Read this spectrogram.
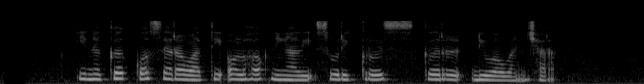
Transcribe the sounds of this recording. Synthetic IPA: ʔinəkəkɔseɾawat̪iʔɔlɔɦɔk̚niŋalisuɾikɾuskɨrdiwawaɲt͡ʃaɾa̰

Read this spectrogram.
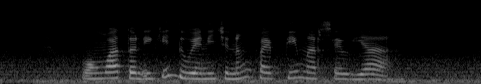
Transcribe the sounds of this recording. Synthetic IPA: wɔŋwad̪̥ɔ̤nikind̪uwenid̥ʒ̥ə̤nəŋfeb̥imarselia

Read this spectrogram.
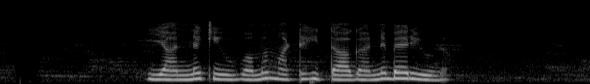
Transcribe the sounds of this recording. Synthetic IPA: janːəkiuʋaməmaʈəɦit̪aːɡanːəbæɾiuna

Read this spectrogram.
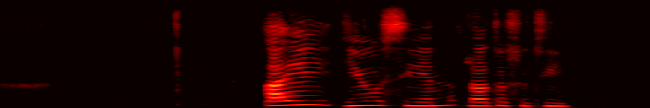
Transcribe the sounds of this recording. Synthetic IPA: ajjusienɾad̪osut͡si

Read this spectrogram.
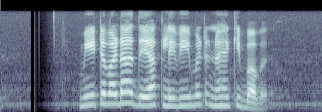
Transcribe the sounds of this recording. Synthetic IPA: miːʈəʋaɖaːd̪ejakliʋiːməʈənoɦɛkibaʋə̰

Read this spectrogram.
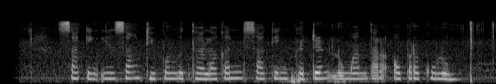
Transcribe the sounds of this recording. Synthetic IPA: sakɪŋinsaŋd̪̥i̤pʊnkəd̪̥ä̤lakənsakɪŋb̥a̤d̥a̤nlumant̪a̰ropərkulʊm

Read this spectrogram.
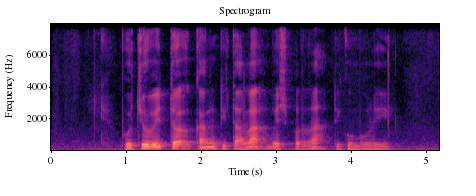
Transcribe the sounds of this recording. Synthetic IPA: b̥o̤d̥ʒ̥o̤wed̪̥ɔ̤ʔkaŋd̪̥i̤t̪alaʔwɪspərnahd̪̥i̤kumpuli

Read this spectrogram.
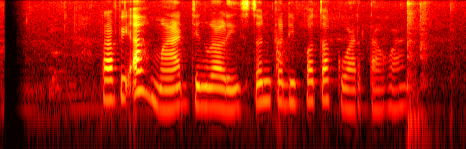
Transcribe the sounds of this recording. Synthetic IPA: rafiʔahmad̪̚d͡ʒɨŋrɔliŋst̪ɔnkədipɔt̪ɔkuwart̪awan

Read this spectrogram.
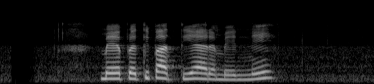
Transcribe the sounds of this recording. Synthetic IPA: mepɾət̪ipat̪ːiɛɾəmbenːe

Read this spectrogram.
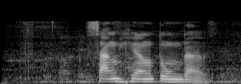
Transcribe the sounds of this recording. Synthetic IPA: saŋhjaŋt̪uŋɡaw

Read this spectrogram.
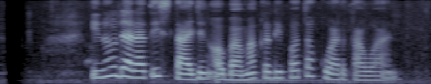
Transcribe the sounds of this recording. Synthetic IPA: ʔinuldaɾat̪ist̪ad͡ʒɨŋʔo̰bamakɨrdipɔt̪ɔkuwart̪awa̰n

